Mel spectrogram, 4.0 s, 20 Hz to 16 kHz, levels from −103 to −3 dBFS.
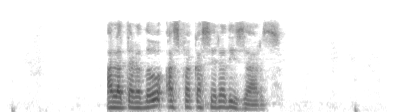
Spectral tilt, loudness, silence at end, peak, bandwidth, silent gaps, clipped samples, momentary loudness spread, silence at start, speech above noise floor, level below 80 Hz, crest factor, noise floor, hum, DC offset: -4.5 dB/octave; -42 LUFS; 1.2 s; -24 dBFS; 8 kHz; none; under 0.1%; 11 LU; 1.05 s; over 48 dB; -82 dBFS; 22 dB; under -90 dBFS; none; under 0.1%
